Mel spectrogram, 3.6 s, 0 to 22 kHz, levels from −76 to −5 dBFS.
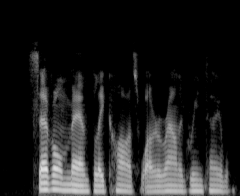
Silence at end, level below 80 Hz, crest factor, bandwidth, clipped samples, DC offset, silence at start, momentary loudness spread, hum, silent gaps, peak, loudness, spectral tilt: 0.1 s; -56 dBFS; 18 dB; 7.8 kHz; under 0.1%; under 0.1%; 0.5 s; 9 LU; none; none; -4 dBFS; -22 LUFS; -7 dB/octave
